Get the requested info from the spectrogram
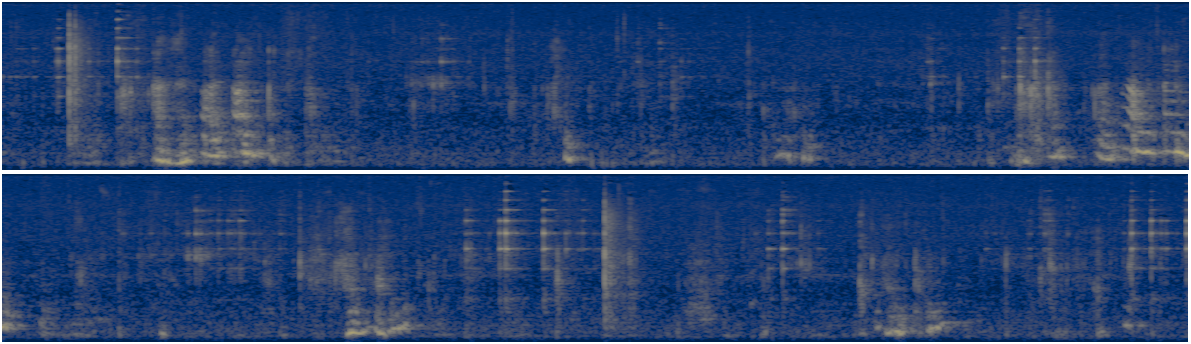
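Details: Domestic cat making strange noises while eating: short, irregular bursts of squeaky, wavering vocal sounds mixed with chewing, scattered across quiet gaps in an indoor room.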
